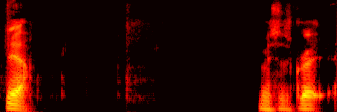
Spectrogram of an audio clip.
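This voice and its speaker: A food vlogger with a slow, warm voice chats casually as he eats, sometimes with his mouth full, while filming one-handed in a parked car. The audio, captured on a handheld phone or camera, is muffled with no room sound.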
